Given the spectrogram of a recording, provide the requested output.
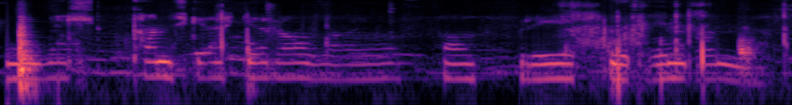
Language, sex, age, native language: Icelandic, male, 12, Icelandic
